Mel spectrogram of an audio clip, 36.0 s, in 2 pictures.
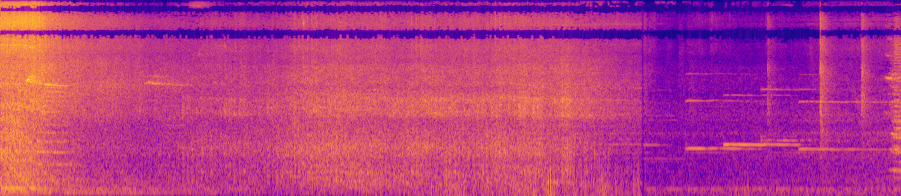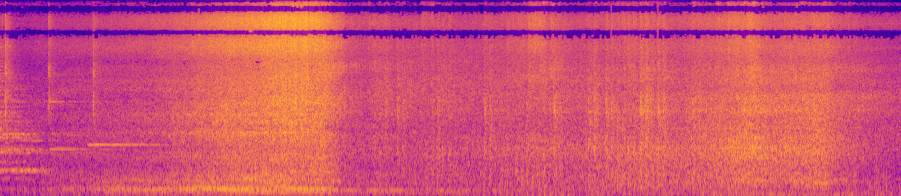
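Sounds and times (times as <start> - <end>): diesel locomotive passing: 0.0 - 36.0
train horn blast: 0.1 - 1.6, 17.7 - 19.5.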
